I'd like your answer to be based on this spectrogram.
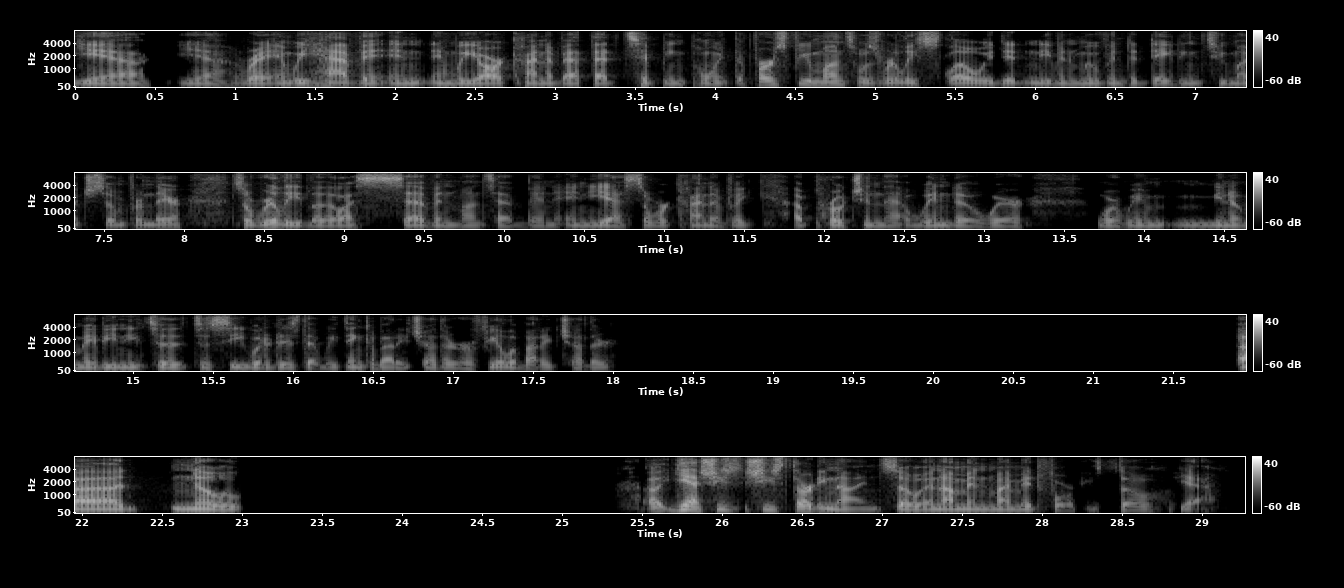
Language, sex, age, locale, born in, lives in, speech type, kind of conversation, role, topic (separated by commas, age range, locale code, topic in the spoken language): English, male, 45-49, en-US, United States, United States, conversation, advice, user, How can I balance my need for independence with maintaining stability?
